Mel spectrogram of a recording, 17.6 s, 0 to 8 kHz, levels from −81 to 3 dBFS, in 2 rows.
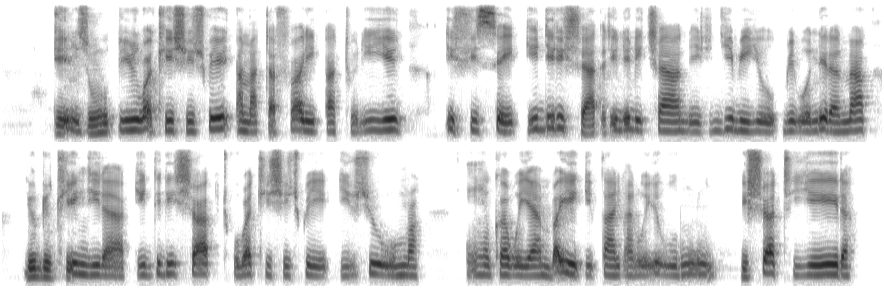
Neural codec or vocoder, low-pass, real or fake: autoencoder, 22.05 kHz, a latent of 192 numbers a frame, VITS, trained on one speaker; 7.2 kHz; fake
